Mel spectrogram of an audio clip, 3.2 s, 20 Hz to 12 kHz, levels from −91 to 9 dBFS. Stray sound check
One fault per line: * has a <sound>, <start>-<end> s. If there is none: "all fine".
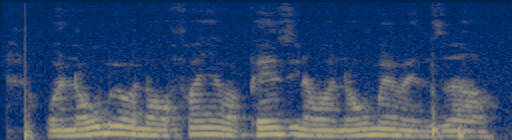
all fine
